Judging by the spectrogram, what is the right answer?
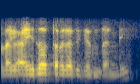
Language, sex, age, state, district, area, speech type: Telugu, male, 18-30, Andhra Pradesh, Anantapur, urban, conversation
